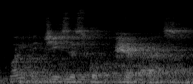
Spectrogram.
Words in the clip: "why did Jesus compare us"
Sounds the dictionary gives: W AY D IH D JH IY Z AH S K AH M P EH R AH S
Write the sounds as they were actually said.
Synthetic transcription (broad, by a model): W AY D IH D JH IY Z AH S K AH P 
